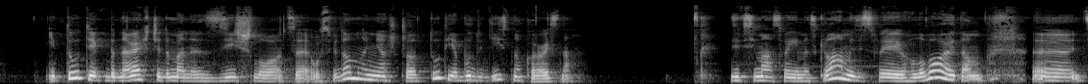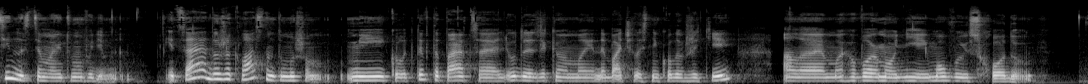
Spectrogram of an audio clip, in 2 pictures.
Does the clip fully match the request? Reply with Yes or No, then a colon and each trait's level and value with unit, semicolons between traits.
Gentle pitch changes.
No: average, 3.7 semitones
